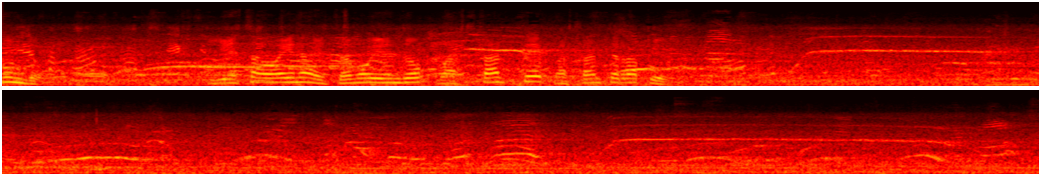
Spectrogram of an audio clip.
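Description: A carousel's machinery hums steadily as it spins.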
